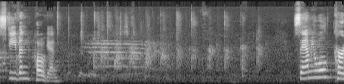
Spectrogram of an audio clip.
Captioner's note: applause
